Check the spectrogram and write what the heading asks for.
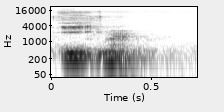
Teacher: eaten may be realized with a glottal stop like eaten, or a reduced second syllable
